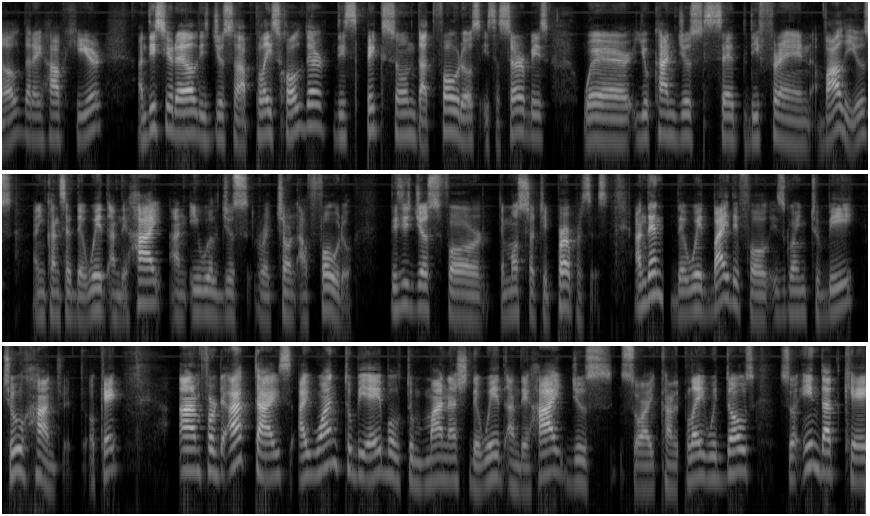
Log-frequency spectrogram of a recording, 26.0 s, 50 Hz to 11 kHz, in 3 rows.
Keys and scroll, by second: 0.7 super+c, 2.4 super+v, 11.9 Return, 15.2 Left, 15.7 Right, 17.2 shift+;, 17.3 space, 18.2 super+s, 24.8 Escape, 25.0 Down, 25.2 Left.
